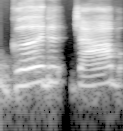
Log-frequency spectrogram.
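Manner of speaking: a hint of scoffing emphasis; mocking the vague praise. Shown as a demonstration. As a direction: punch "Good job" as the empty example. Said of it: "Is that really specific though?".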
